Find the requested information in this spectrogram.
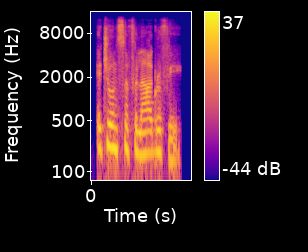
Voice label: "Echoencephalography", Indian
